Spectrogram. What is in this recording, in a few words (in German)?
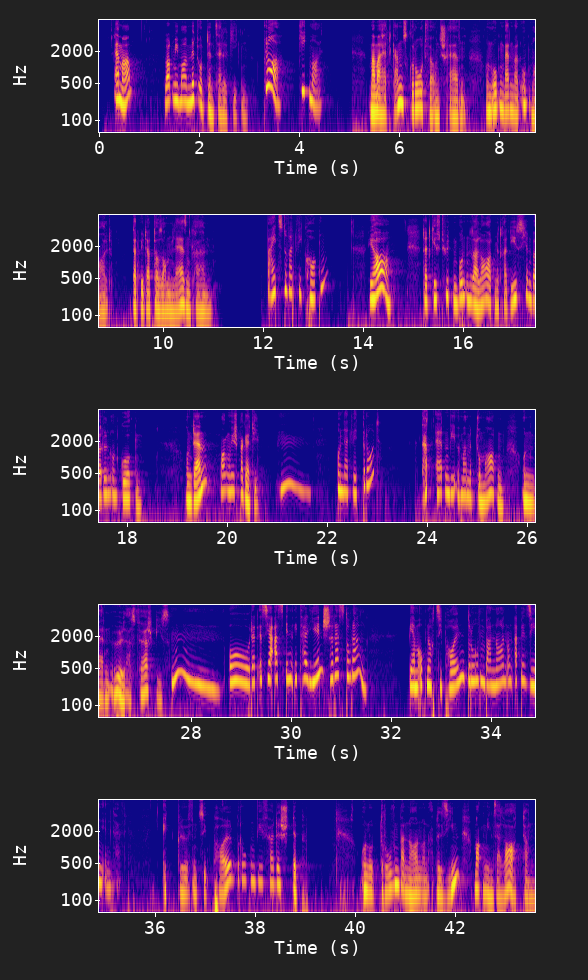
Dialog, niederdeutsch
